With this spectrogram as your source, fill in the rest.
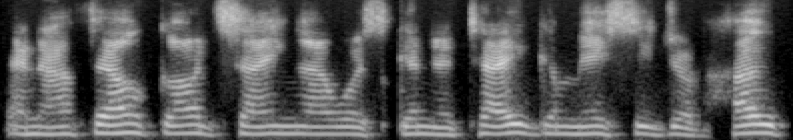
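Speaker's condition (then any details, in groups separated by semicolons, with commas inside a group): Cerebral palsy; speech sounds atypical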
